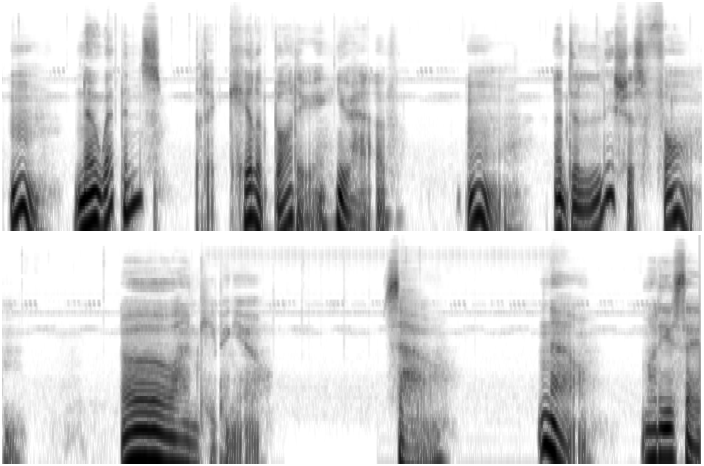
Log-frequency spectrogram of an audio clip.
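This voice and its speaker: A man plays a suave male vampire in an intimate ASMR roleplay. His low voice is dark and slightly husky, drawling slowly as he teases and purrs possessively at his captive. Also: dry recording, exaggerated voice. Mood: playful, possessive. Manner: drawling, purring, theatrical, murmured asides.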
